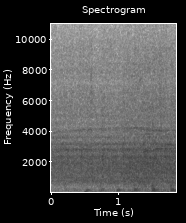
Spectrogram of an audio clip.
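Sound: stadium crowd applause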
